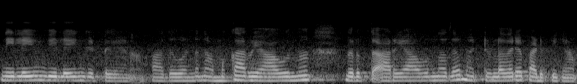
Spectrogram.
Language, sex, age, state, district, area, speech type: Malayalam, female, 30-45, Kerala, Kottayam, rural, spontaneous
